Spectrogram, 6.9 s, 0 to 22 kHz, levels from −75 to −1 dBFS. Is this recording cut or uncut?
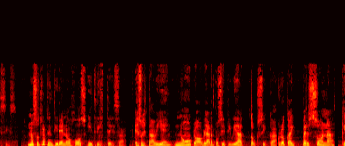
cut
